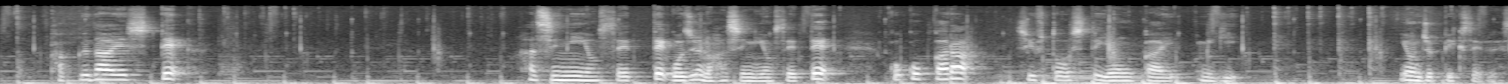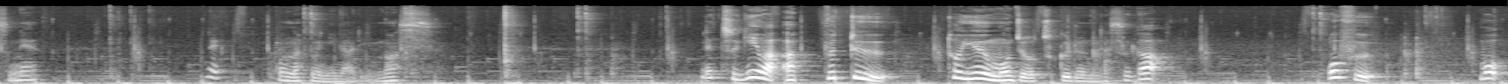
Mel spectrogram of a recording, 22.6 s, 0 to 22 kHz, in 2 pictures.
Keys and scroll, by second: 1.9 shift+Left, 2.7 Right, 3.7 Left, 15.1 Return, 16.4 super+s.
